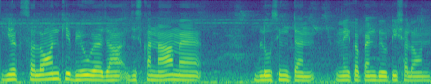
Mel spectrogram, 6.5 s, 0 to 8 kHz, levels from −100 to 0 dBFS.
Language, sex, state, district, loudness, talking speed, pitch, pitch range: Hindi, male, Delhi, New Delhi, -14 LUFS, 140 wpm, 155 Hz, 145-165 Hz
